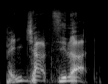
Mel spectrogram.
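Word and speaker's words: Pencak Silat: Just this Penchak Silat, I believe that's how it's pronounced, Penchak Silat, martial art of just kicking the absolute shit out of a bunch of guys.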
